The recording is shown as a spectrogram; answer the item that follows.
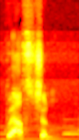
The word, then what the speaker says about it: question: Want to tell you, अगर आपको किसी वर्ड में STION लगा दिखे, STION, TION से पहले S लगा दिखे, तो वहां पर शन का प्रोनाउंसिएशन चन हो जाता है।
